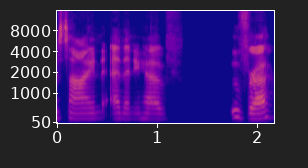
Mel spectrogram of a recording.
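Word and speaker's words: oeuvre: Is it the French word? Yes, it's a French word. Ufra. Uffra. Okay. Probably that's how you say it in French.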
